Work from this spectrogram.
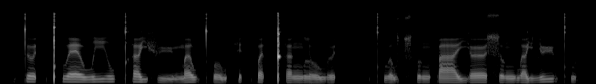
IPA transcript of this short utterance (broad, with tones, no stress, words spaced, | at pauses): t̪ɵ˨˥t̚kʷʰɛː˨ wiː˥w kʰɐ˥jfyː˨˩mɐ˥w t̪ʰo˨˩whɪ˥k̚pɐ˧t̚kʰɐ˧ŋ lo˨wɵ˧t̚ | kʷʰɐ˨˩wt͡sʰʊ˨˧ŋ paː˨jœː˧sʊ˨˧ŋ wɐ˧jlyː˥kʷʰɪ˨˥k̚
